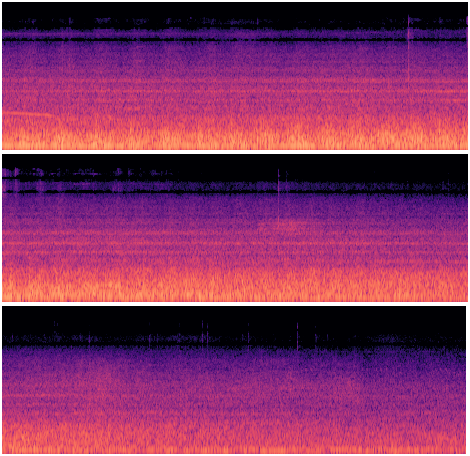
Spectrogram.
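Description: MBTA commuter rail train's passenger coaches and trailing cab car rolling past on the rails, a steady low rumble and hum that fades away over the last several seconds as the train leaves.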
